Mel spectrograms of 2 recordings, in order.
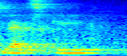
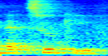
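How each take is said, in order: First: It is said with a non-American pronunciation. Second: It is said with an American pronunciation. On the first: The speaker calls it right. "but it's Nevsky" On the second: The speaker calls it wrong. "Americans say Netsuki"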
